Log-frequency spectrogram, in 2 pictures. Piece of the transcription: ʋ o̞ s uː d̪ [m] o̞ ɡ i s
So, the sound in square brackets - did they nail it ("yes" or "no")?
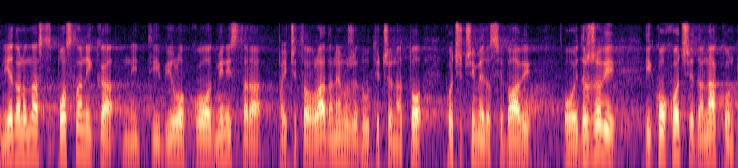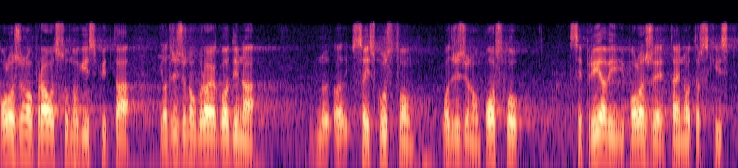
no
